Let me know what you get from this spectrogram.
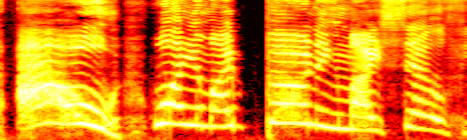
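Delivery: high, loud burnt yelp; scalded cry of pain; pained yell. Acted. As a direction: yelp as the hot water bites. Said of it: "you scream".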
